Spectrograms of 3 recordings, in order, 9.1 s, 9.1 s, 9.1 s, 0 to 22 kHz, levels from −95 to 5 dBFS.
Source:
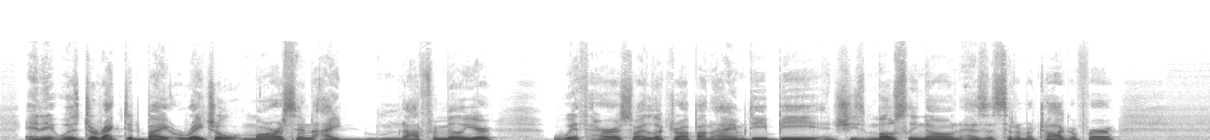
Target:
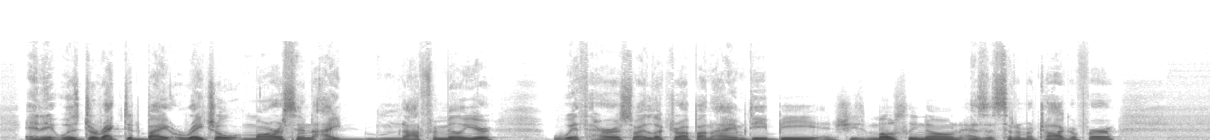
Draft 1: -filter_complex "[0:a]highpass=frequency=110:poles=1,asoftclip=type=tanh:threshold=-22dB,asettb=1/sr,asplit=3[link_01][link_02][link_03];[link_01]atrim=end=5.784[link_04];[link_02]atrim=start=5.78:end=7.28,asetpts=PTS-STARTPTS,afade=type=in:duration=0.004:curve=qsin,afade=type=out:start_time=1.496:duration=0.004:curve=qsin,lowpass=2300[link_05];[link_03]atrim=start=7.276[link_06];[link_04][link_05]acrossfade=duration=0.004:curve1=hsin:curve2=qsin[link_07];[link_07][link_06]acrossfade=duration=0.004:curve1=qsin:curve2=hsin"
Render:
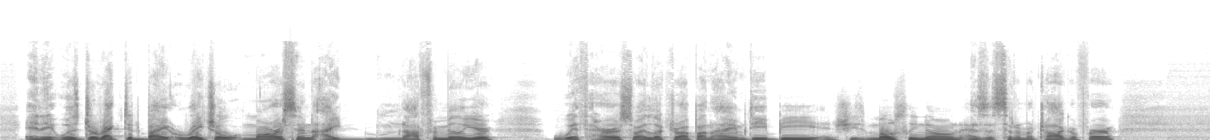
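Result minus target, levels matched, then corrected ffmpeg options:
soft clipping: distortion +17 dB
-filter_complex "[0:a]highpass=frequency=110:poles=1,asoftclip=type=tanh:threshold=-11.5dB,asettb=1/sr,asplit=3[link_01][link_02][link_03];[link_01]atrim=end=5.784[link_04];[link_02]atrim=start=5.78:end=7.28,asetpts=PTS-STARTPTS,afade=type=in:duration=0.004:curve=qsin,afade=type=out:start_time=1.496:duration=0.004:curve=qsin,lowpass=2300[link_05];[link_03]atrim=start=7.276[link_06];[link_04][link_05]acrossfade=duration=0.004:curve1=hsin:curve2=qsin[link_07];[link_07][link_06]acrossfade=duration=0.004:curve1=qsin:curve2=hsin"

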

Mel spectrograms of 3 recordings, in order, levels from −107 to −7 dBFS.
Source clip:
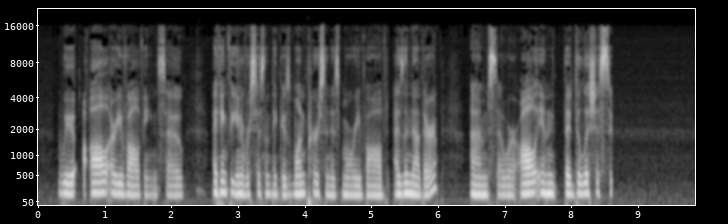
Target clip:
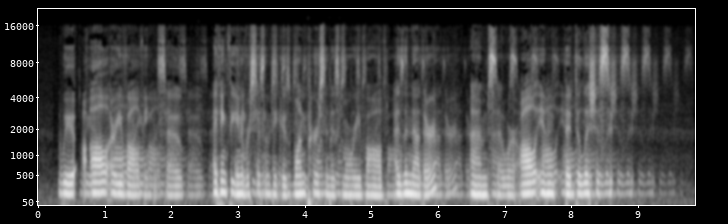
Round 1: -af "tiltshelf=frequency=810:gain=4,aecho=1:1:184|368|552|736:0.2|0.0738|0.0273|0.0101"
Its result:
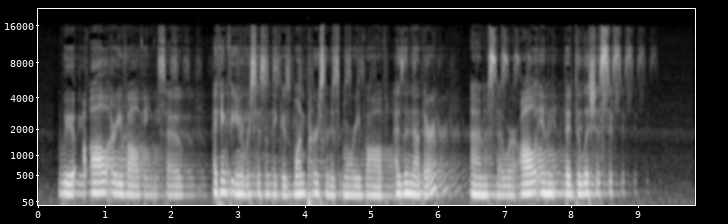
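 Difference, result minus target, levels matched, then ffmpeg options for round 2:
echo 131 ms early
-af "tiltshelf=frequency=810:gain=4,aecho=1:1:315|630|945|1260:0.2|0.0738|0.0273|0.0101"

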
